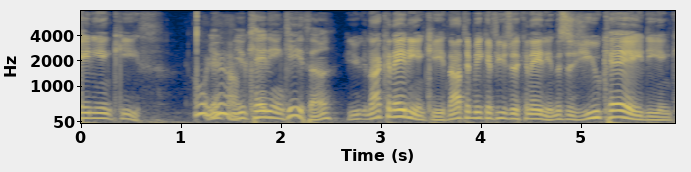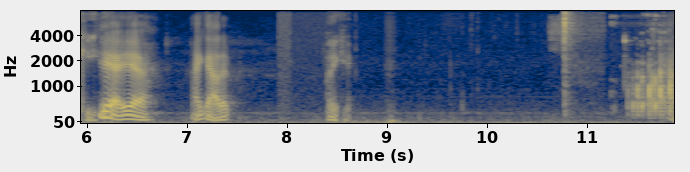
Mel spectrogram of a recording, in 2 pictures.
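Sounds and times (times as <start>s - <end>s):
speech: 0.0s - 7.5s, 8.4s - 8.7s
sharp click: 10.6s - 11.0s
bong hit bubbling: 11.4s - 11.8s.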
